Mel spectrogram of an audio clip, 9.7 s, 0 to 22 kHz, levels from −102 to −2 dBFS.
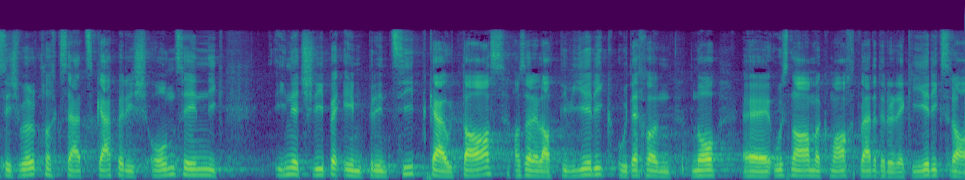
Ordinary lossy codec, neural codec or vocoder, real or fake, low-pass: none; none; real; 10.8 kHz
